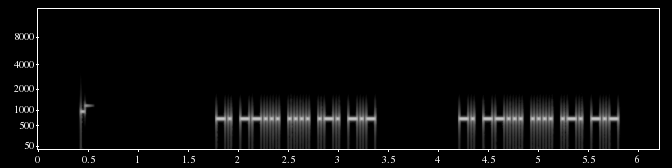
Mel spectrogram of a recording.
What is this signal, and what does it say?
Morse code, heard as a keyed tone, about 40 wpm, 700 Hz. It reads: N7HRK N7HRK
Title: Call Signs Repeated 2x - 40wpm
